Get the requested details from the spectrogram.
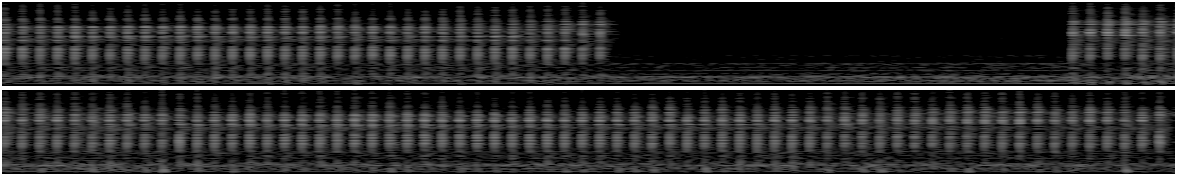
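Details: Erbium YAG laser removing an epidermal nevus in a female patient under anaesthesia: rapid regular crackling pops, about three a second, with a brief pause; laser firing.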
